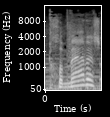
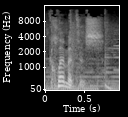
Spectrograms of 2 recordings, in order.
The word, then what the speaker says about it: clematis: Is it clematis or clematis? Because he was saying clematis. And his point was exactly what Gary and everybody else had just said. I don't care how you say it. Clematis, clematis, it's up to you as long as you plant them and enjoy them.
